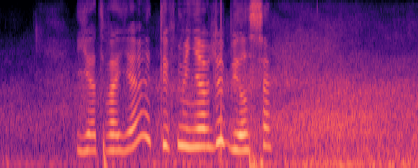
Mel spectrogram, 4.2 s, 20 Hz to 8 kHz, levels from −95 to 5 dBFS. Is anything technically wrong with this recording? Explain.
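Yes. At 2.21 s the speech carries a single sharp click that points to dropped samples. The likely cause is a tiny stretch of the stream, roughly half a millisecond, going missing, so the waveform leaps straight from one value to a later one instead of following a smooth path. Far too little is lost to remove any sound, but the abrupt step shows as a vertical jump in the waveform and a thin vertical line across the whole spectrogram.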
